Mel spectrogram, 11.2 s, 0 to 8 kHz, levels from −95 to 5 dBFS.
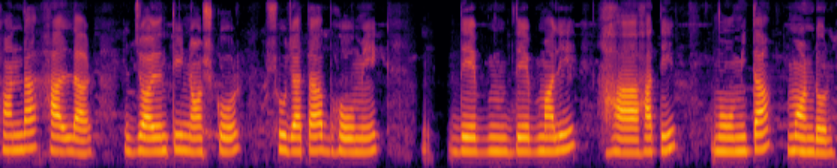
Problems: none marked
